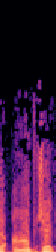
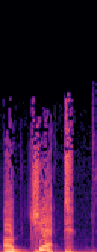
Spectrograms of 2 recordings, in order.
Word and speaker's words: object: 聊完了名词哈，它的发音是 object，接下来我们看看它的动词，动词发生了一个变化，语音上啊，这个发音上发生了一个重大的变化，因为它的重音从 object 往后移了，变成了 object。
